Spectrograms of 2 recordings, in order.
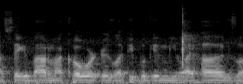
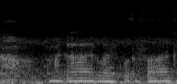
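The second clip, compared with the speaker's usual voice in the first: soft, higher mock disbelief; imitated hushed shock; 4 semitones higher, 10 dB quieter, slower than usual. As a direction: play the stunned coworker under your breath. Voices coworker shocked at news.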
